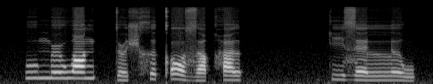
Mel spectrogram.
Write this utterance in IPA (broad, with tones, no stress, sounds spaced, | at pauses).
u˦ ŋ ə˞˦ w ɑ˦ ŋ tː ə˞˨ ʃ x ə˦ kʼ ɔ˦˨ z ʌ˨ qʰ ə˦ | k i˨ z ɛ˨ lː ə˨ w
